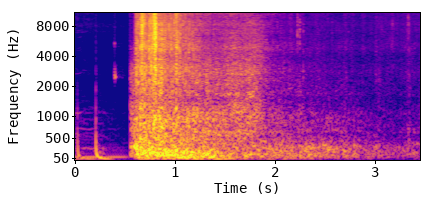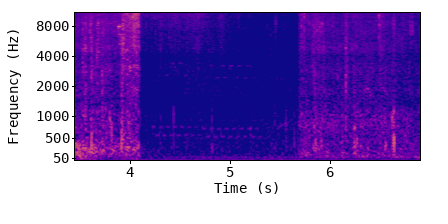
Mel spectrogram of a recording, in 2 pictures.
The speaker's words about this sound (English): That's good, but the explosion needs to be bigger. There needs to be more fire.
